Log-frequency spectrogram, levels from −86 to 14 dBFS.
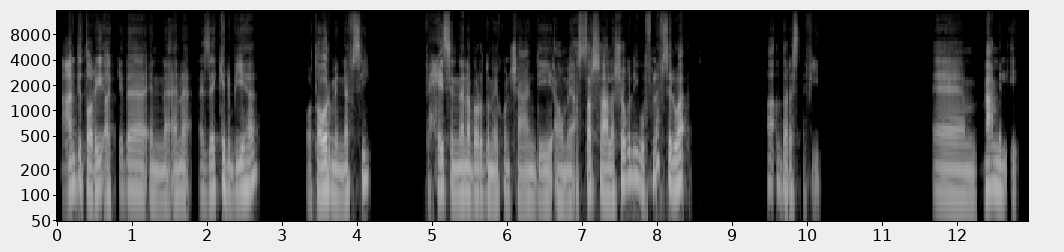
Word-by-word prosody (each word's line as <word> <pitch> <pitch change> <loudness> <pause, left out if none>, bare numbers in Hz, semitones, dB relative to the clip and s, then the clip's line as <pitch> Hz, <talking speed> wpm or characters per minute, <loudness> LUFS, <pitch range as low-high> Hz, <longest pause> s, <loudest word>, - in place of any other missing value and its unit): عندي 125 +6 +2
طريقة 115 -2 +2
كده 115 +1 -2
إن 100 -3 -4
أنا 105 +3 -2 0.2
أذاكر 115 +3 -1
بيها 120 - +1 0.6
وأطوَّر 110 +4 +6
من 105 -4 0
نفسي 135 +9 -1 0.7
بحيث 120 0 +2
إن 105 -1 +1
أنا 110 0 +4
برضه 105 0 -1
ما 95 - 0
يكونش 105 +1 -5
عندي 95 0 -3
أو 95 - -2
ما 95 +1 -2
يأثَّرش - - +1
على 105 0 +4
شغلي 160 +7 0
وفي 125 +5 -4
نفس 225 -6 -2
الوقت 140 +3 +4 1.0
أقدر 130 -5 -4
أستفيد. 100 - -8 1.5
آمم، 100 -3 -1
باعمل 120 -1 +3
إيه؟ - - -9
110 Hz, 140 wpm, -25 LUFS, 100-120 Hz, 1.5 s, وأطوَّر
